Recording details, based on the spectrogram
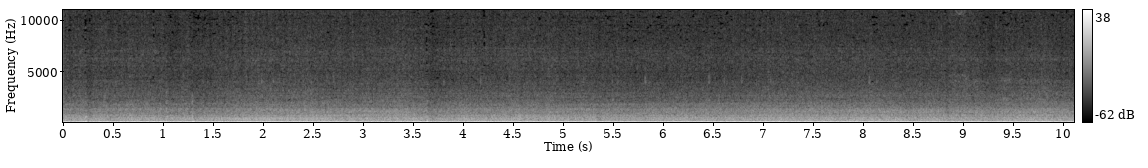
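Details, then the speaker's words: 1983 Jeep Wagoneer, engine rebuilt twice after catastrophic failure, still in break-in, cruising gently down the road: smooth, even low drone with no knocks, misses or surging; runs like it should. "we get to actually go drive this Jeep and it's not broken, the engine's not failing and doing weird stuff. It runs like it should."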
